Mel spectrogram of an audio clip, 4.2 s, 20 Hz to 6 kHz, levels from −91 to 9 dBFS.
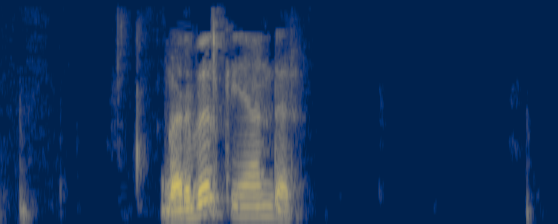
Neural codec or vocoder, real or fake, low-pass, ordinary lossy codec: none; real; 5.4 kHz; MP3, 24 kbps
